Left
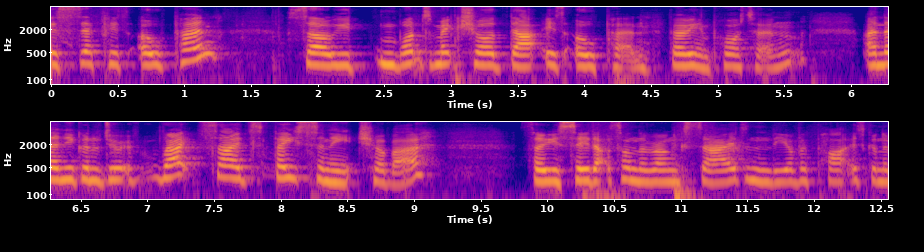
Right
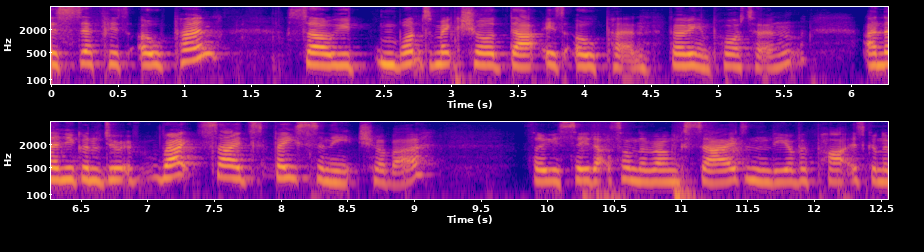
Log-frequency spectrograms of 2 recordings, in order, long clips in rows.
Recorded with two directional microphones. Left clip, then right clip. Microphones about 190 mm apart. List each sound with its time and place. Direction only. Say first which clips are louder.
0.0 s speech: right 1 dB; centre (ahead or behind); by 9.1 s 25° left (ahead or behind)
9.8 s a woman's voice: left 5 dB; 40° left (ahead or behind); by 10.8 s 20° left (ahead or behind)
10.8 s speech: even; 5° left (ahead or behind)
